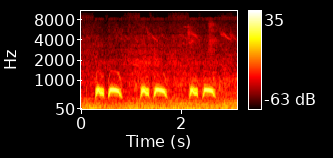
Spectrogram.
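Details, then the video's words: Spotted dove cooing in paired phrases, a short low coo followed by a longer slurred coo, the pair repeated three times at a steady pace over faint background hiss. "The Sound Of Spotted Dove"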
